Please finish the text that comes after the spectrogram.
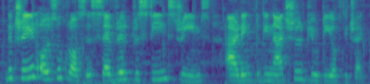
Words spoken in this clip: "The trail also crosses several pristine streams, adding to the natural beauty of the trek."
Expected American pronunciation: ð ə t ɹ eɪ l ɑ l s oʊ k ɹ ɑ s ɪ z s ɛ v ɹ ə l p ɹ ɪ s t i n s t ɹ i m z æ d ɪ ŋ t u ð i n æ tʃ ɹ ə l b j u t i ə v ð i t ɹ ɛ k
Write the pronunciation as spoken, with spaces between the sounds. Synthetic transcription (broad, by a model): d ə t ɹ eɪ l ɑ l s oʊ k ɹ ɑ s ɪ z s ɛ v ɹ ə l p ɹ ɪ s t i n s t ɹ i m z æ d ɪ ŋ t u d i n æ tʃ ɹ ə l b j u t i ə v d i t ɹ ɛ k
